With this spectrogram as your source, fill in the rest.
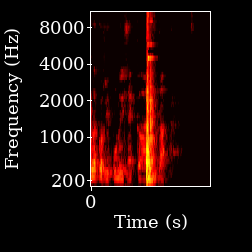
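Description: A heavy stone mortar is set down with a thud.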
